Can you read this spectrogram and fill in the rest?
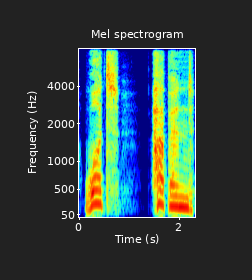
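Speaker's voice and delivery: high, strained words broken by pauses; pained, halting. A narrator's reading. Injured guard asking the healer, in pain. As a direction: push each word out through pain. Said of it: "He winced in pain".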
